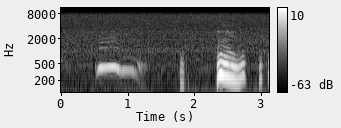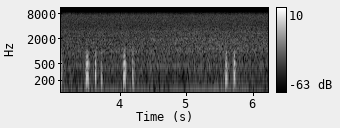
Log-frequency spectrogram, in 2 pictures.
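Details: Eurasian eagle-owl, Eifel, morning of 26 September 2013: a wavering, arched call, then a louder, rich, rising-falling call, followed by a scatter of short clipped notes, all over a steady low hum.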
